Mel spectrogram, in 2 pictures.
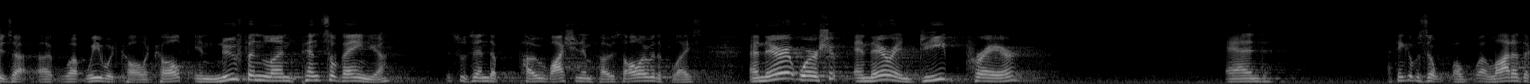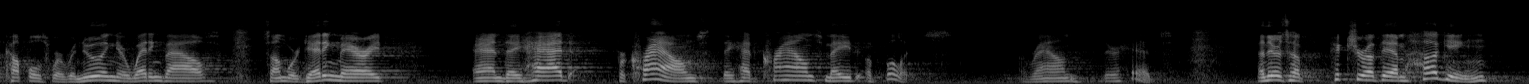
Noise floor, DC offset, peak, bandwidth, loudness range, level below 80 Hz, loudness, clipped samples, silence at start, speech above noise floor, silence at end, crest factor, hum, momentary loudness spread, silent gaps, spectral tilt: -62 dBFS; under 0.1%; -14 dBFS; 11.5 kHz; 10 LU; -68 dBFS; -33 LUFS; under 0.1%; 0 s; 30 dB; 0.2 s; 20 dB; none; 16 LU; none; -6.5 dB/octave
